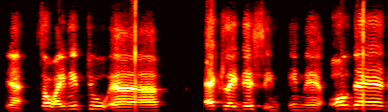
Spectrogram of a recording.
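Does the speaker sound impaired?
Yes: cerebral palsy; uses a wheelchair, mother of two children.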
